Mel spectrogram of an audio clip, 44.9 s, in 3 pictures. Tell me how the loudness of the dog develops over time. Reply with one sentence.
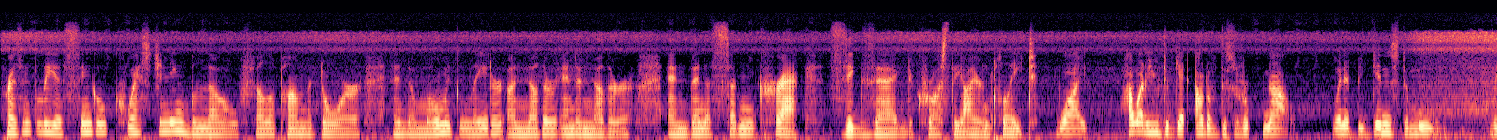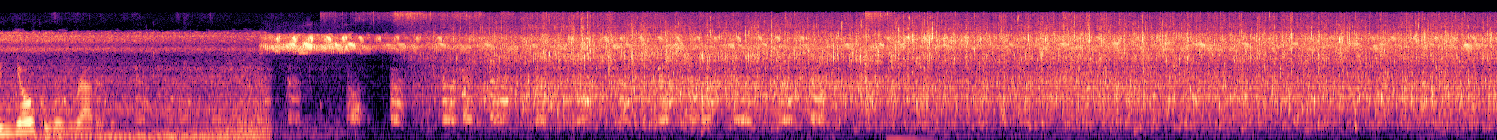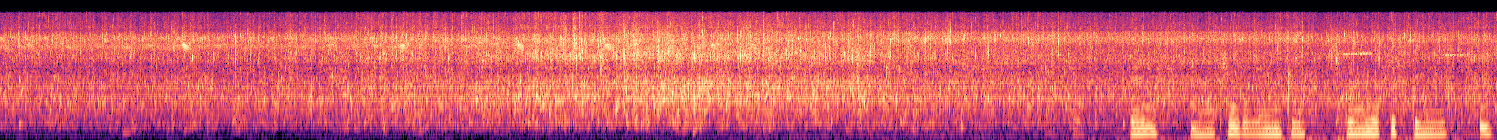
The volume of the dog goes up.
